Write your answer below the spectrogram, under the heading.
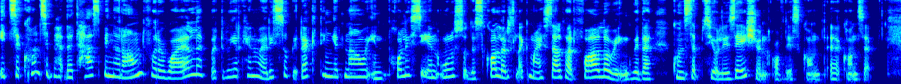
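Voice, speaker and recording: The speaker talks at a moderate pace with lively intonation over a quiet background. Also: woman. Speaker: keynote speaker. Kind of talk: lecture. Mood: warm, enthusiastic. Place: home room.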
